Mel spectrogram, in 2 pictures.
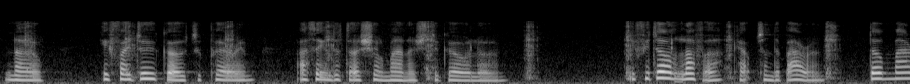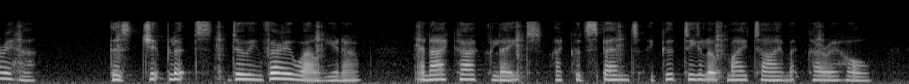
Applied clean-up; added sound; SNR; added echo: none; Clock; 19 dB; none.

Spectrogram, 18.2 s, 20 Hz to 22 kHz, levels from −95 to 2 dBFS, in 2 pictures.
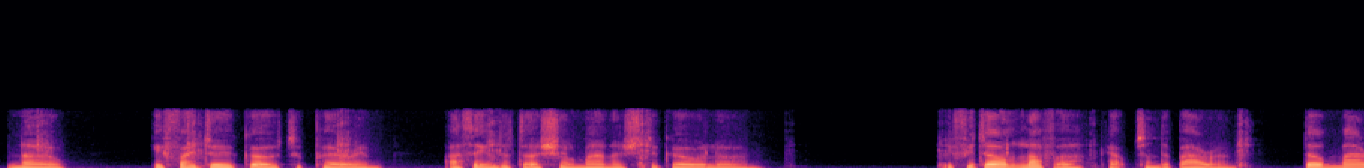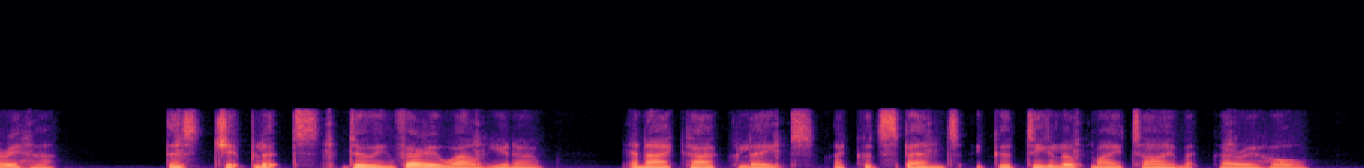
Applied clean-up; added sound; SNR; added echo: neural mask model RNNoise.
